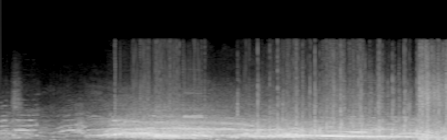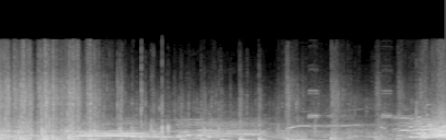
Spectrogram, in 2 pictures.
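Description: A crowd of spectators cheers and shouts in the distance.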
